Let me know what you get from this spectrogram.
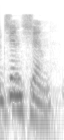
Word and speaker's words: gentian: And gentian, is that sometimes pronounced ginseng? – No, gentian. Yeah.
